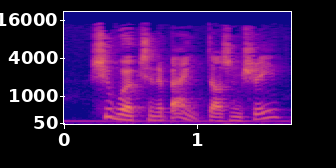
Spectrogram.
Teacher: With a rising intonation, and that will make you sound a bit more polite and a bit more uncertain, which will give the other person the opportunity to disagree or to give you their own opinion.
